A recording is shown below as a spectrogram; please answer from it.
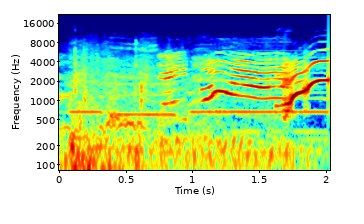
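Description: Children's voices with background music, ending in a loud high-pitched child's yell that rises, holds and falls away.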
